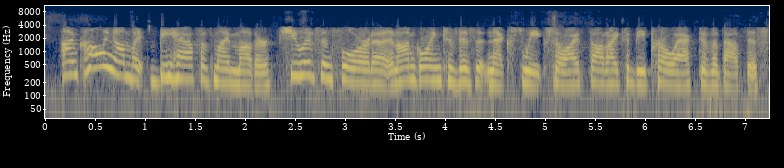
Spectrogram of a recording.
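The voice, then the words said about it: Kentucky Southern American accent. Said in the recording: “Y'all, where are you calling from, y'all? ... Kentucky. ... I just love that accent.”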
